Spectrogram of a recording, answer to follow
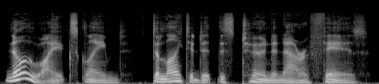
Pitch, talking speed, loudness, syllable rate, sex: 115 Hz, 160 wpm, -21 LUFS, 4.4 syllables/s, male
